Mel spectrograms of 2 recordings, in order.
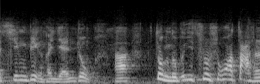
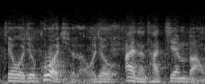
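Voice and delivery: usual speaking voice

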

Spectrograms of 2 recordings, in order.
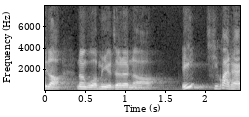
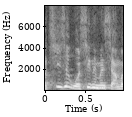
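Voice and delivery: normal talking voice

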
